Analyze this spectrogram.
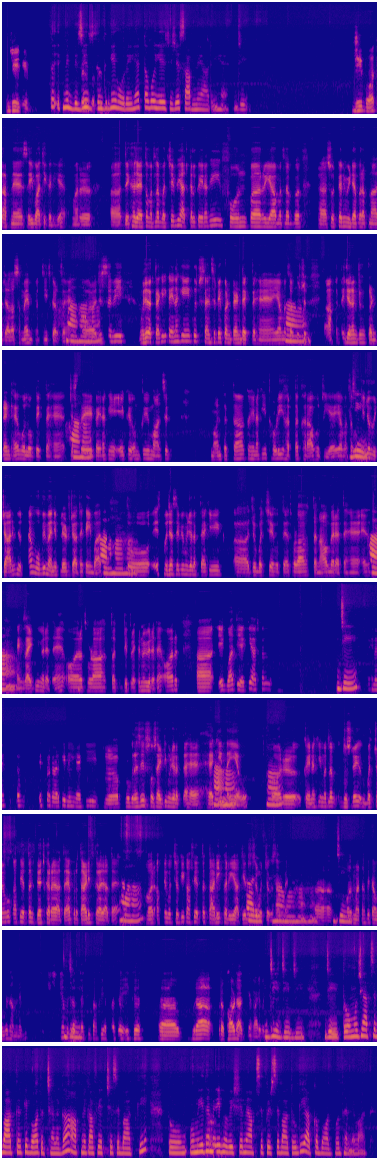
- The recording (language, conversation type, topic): Hindi, unstructured, क्या पढ़ाई के तनाव के कारण बच्चे आत्महत्या जैसा कदम उठा सकते हैं?
- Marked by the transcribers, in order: static; in English: "बिज़ी"; in English: "सेंसिटिव कंटेंट"; in English: "कंटेंट"; in English: "मैनिपुलेट"; in English: "एन एंग्जायटी"; in English: "डिप्रेशन"; distorted speech; in English: "प्रोग्रेसिव सोसाइटी"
